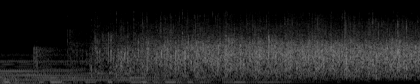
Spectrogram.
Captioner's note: audience applauding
